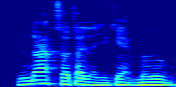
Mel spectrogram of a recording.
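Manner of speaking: ordinary talk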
